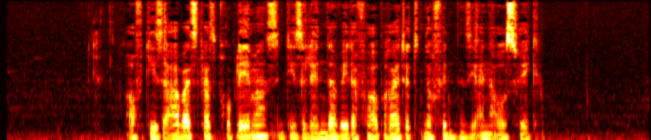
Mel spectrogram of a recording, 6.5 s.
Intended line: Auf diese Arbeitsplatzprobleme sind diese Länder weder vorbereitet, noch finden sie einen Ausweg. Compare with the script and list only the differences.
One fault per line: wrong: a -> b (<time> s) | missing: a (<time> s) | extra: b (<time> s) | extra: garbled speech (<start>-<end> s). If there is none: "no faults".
no faults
